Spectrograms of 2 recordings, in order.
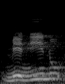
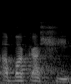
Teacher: menino é paroxítona abacaxi é oxítona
